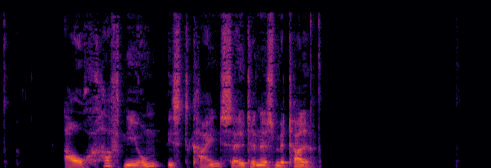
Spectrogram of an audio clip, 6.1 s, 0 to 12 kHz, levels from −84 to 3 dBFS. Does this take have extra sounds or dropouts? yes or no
no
